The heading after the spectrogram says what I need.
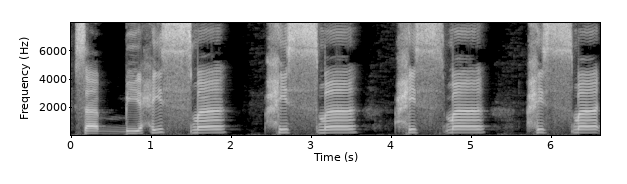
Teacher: safirnya ini tidak terputus terus mengalir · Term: bunyi desisan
